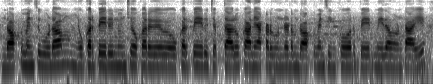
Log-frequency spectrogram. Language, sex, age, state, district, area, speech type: Telugu, female, 45-60, Andhra Pradesh, Srikakulam, urban, spontaneous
